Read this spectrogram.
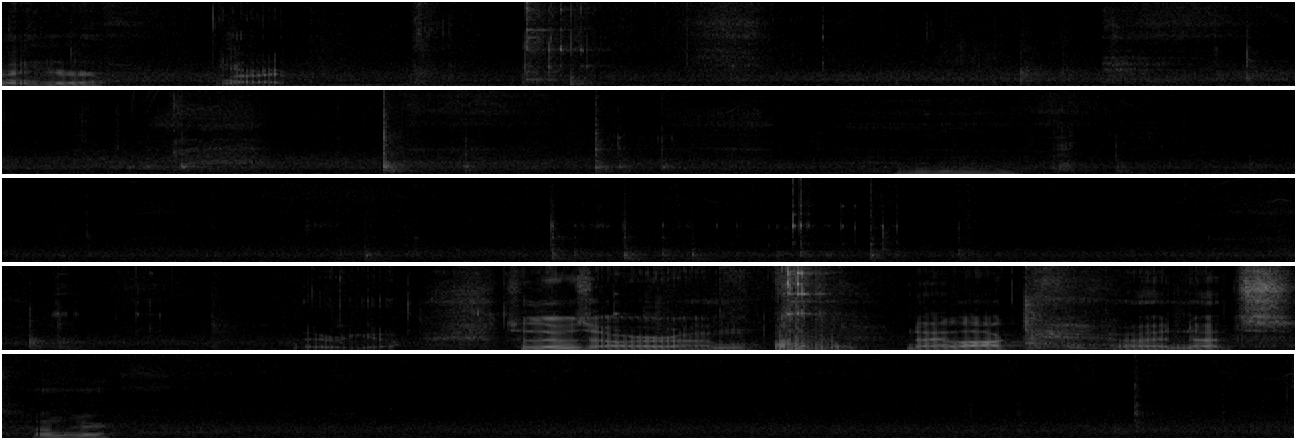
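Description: Metal parts clink and knock on a metal table.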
